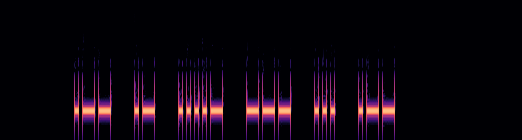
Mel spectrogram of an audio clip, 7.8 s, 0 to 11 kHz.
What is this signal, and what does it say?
Morse code, heard as a keyed tone, about 20 wpm, spaced as for 15 wpm, 700 Hz. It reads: WA4OSW
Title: 207 Lesson 33g - Letter j - Call Signs 20wpm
